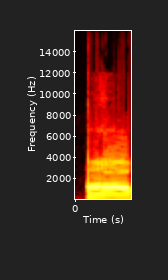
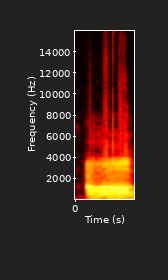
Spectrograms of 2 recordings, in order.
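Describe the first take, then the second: First: The syllable is said in the first tone. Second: The syllable is said in the second tone. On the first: It means to drink. "First টোনে ছিল এভাবে" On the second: It means and. "Second tone"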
